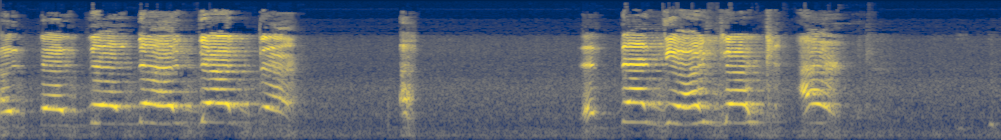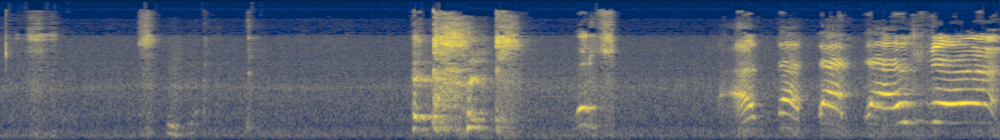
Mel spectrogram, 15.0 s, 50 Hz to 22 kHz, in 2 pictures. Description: 6 month old Baby Crying Sound Effect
